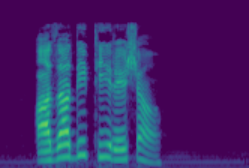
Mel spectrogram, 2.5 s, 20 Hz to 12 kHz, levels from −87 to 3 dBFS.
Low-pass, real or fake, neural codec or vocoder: 7.2 kHz; fake; codec, 16 kHz, 16 kbps, FreqCodec, larger model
